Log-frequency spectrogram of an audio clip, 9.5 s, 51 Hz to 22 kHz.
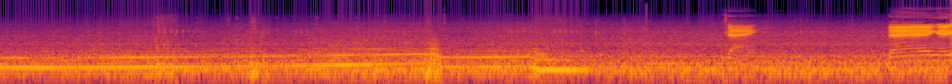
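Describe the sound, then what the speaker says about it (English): An Audi B9 S4 fitted with an AWE Track Edition exhaust accelerates hard from inside the cabin, its engine drone climbing steadily in pitch before dropping at shifts, with someone talking over it. "You guys know how to make an exhaust. That sounds really good."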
